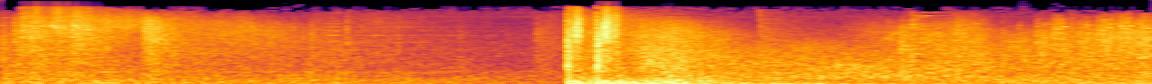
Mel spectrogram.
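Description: Warship main guns fire in the World of Warships naval battle game, one sudden loud booming blast that rolls and decays over a few seconds above a steady background rumble.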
